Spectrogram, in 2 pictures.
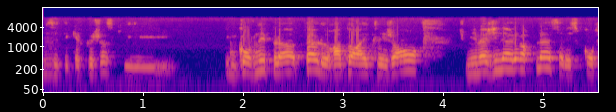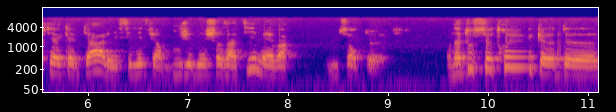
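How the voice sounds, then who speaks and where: Lively intonation marks a man talking at a fairly quick pace. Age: 40s. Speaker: hypnotherapist and author. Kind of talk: casual interview. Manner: hesitant, many fillers and repetitions.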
